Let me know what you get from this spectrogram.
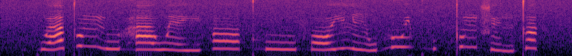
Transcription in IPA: kʷ aː˨˥ t̪ ʊ˥ ŋ n̪ uː˨ h aː˧ w e˨ j | ɔː˨ kʰ uː˨ f ɔː˨˥ j l iː˨˩ w h uː˥ j kʷʰ ɪ˧ k̚ t̪ ʊ˥ ŋ s yː˨˩ ŋ t̪ ɐ˥ k̚

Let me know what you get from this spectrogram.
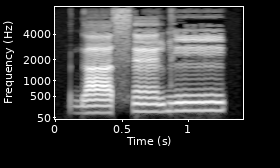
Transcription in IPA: ɡ a˨ s ɛ̃˧ d ĩ˦

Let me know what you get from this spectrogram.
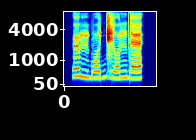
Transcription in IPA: ʏ˦˨ m b o˩˧ d͡ʑ o˩˧ n d ɛ˩˧

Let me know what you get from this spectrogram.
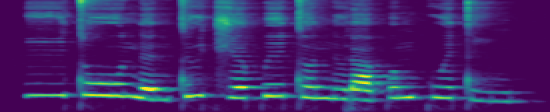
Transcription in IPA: iː˦ t oː˦ n ɛ˨ n t ɨ˦ t͡ʃ ɛ˧ p e˦ t ə˧ n ɨ˨ ɾ a˨ p ə˦ m kʷ e˦ t i˨ m

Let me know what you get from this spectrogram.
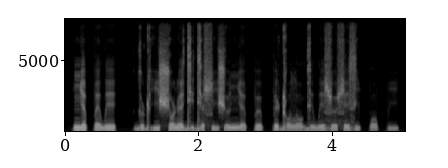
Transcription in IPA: ɲ ɛ˦ pː ɛ˨ w e˦ | ɡ ø˨ ɖʱ i˦ ʃ ɔ˦ ɳ ɛ˦ dʲ e˨ dʲ ɐ˦ ɬ i˨˦ ʃ ø˨ ɲ ɛ˨ pː ø˦ pː e˦ ɖ ɔ˨ l ɔ˨ ɡ e˨ w e˦ ɮ ø˦ ɬ e˦ z i˨ pː ɔ˨ pː i˨

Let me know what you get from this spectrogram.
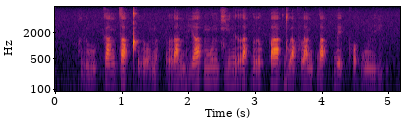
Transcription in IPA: k r uː˨˩ t̚ k a˦˥ ŋ t a˥˩ p̚ kʰ r o˩˦ n | r a˧ n b i˦˥ a̯ | m u˥˩ n t͡ɕ i˦˥ n r a˥˩ k̚ r o˦˥ k̚ f aː˦˥ k̚ d u˨˩ a̯ pʰ l a˧ ŋ k w a˦˥ p̚ k w e˦˥ ʔ pʰ ɔ˨˩ ʔ w u˧ n j i˦˥ ʔ

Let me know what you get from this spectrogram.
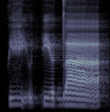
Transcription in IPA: vʲ ṵ pʲ ɵ d̪ a

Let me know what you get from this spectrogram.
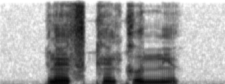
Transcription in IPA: ɾ ɛ̃ s k ɛ̃ k ɤ mʲ ə̃

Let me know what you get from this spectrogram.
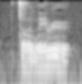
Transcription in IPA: t̪ ɤ˨˩ l w e˦ ɪ̯ ɻ ɻ̩˥˩

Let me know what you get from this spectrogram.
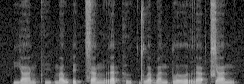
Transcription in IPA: j aː˨˩ ŋ pʰ i˨˩ ʔ m a˦˥ w ʔ e˥˩ k̚ s a˧ ŋ r a˥˩ t̚ h ɯː˨˩ k̚ d u˧ a̯ b a˦˥ n p l ɤː˥˩ r a˦˥ ʔ t͡ɕ a˥˩ n

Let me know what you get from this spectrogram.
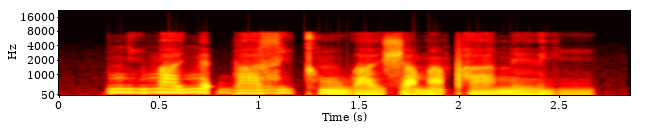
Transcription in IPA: n i˦ m a˦ ɪ̯ ŋ ɛ˦ ʔ b ä˦ z i˦ kʰ ũ˨ w a˨ ɪ̯ ʃ ä̰˦˨ m ã˦˨ pʰ ä˦ n e˨ ɪ̯ j i˨

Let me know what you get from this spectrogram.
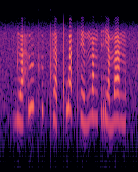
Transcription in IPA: d ɯ˩˦ a̯ h ɯː˥˩ kʰ ɯ˦˥ k̚ pʰ l a˨˩ p̚ kʰ w a˥˩ ʔ pʰ eː˩˦ m ŋ a˧ ŋ p r i˨˩ a̯ m a˧ ŋ

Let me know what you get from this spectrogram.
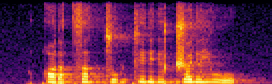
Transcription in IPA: qʷ ɐ ɾ ə t͡s ɐ d d͡z u ɡ kʲ ɐ ɾʲ ɐ ɾʲ u d͡ʒ œ ɾʲ ʊ j u

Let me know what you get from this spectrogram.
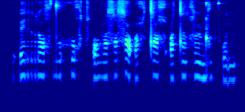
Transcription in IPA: ʔ ɛ r ɔ χ d̪ o h u χ t͡sʼ ɔ β i sˤ i sˤ ɤ ʔ a χ tˤ ɤ χ ʔ i tˤ ẽ χ l õ ɖ u pʼ o n

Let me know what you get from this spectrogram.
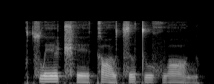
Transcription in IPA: t͡s w e˥ ɪ̯ ʈ͡ʂʰ e˧˥ ɪ̯ k ɑ˨˩ ʊ̯ t͡s ɹ̩˥˧ t̪ u˥˧ x w ɑ˥˩ ŋ

